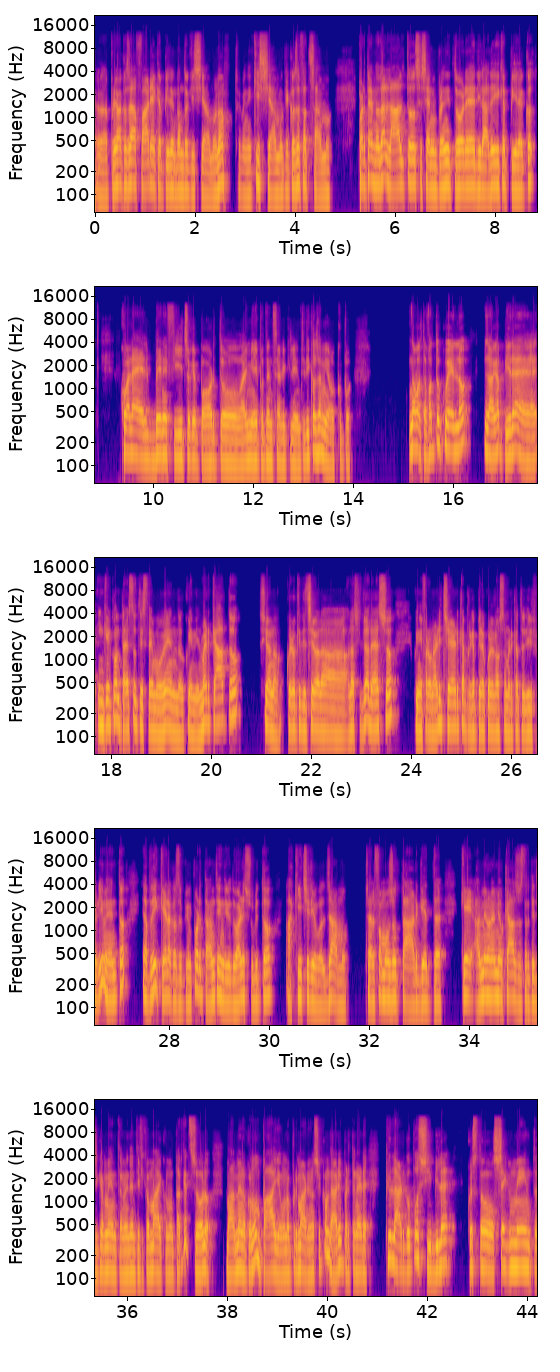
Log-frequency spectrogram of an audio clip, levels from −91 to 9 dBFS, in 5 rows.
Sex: male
